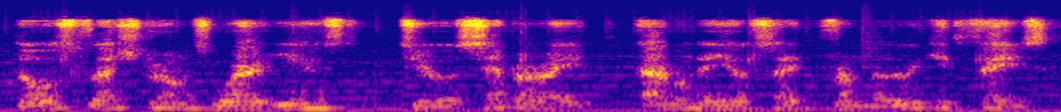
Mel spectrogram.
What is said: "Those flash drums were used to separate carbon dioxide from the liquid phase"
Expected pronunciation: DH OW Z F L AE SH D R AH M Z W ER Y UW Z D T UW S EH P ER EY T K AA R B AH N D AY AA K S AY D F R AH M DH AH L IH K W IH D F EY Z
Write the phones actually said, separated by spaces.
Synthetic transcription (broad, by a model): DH OW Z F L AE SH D R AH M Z W ER Y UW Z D T UW S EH P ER EY T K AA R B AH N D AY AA S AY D F R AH M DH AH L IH K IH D F EY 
